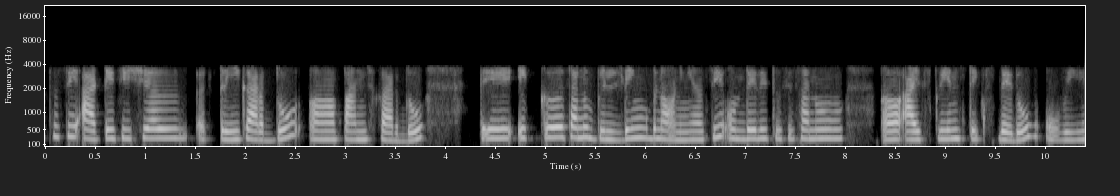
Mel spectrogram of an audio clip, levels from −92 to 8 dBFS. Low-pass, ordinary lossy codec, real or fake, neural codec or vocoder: 3.6 kHz; none; real; none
